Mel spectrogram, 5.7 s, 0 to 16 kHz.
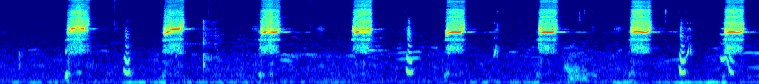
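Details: Wild grey francolin, locally called jungli teetar, giving a series of loud, harsh, high-pitched notes repeated roughly every 0.7 seconds, with faint softer chirps in between and an otherwise quiet background.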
